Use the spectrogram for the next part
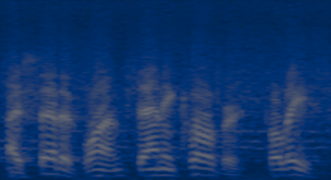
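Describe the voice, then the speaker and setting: An American actor playing a terse, world-weary police detective in a 1940s radio noir, clipped and hard-boiled. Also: male voice, mid-range voice, expressive, brisk, close to an everyday voice. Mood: terse, probing. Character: terse, world-weary New York police detective narrating his case. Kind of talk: 1940s noir radio drama, moody scripted narration. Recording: dull vintage radio recording with music behind.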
